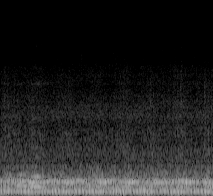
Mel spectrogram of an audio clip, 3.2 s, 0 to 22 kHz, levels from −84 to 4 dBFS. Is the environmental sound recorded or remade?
recorded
